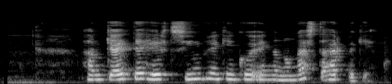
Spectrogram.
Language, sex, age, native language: Icelandic, female, 40-49, Icelandic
